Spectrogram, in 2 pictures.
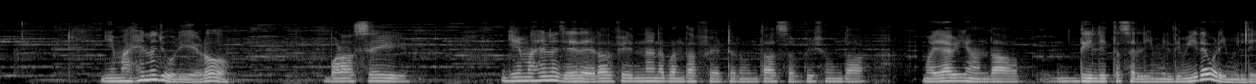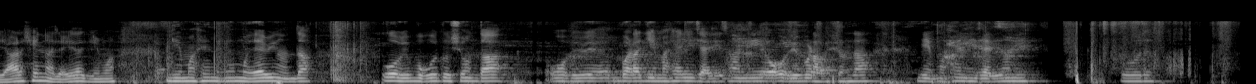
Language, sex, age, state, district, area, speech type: Dogri, male, 18-30, Jammu and Kashmir, Samba, rural, spontaneous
